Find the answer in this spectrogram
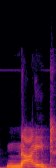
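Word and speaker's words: knight: कहा है देखो नाइफ है बेटा no knee नाइट नाइट इज a title नाइटहुड कोई व्यक्ति को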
